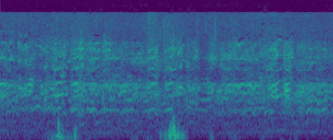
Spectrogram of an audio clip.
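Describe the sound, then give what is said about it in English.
A large flock of geese honks in the neighbouring fields just before flying north for the summer: a few harsh calls rise above a steady backdrop of many quieter honks and chatter. “There's loads of them in next door's fields and they only go there just before they fly north.”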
